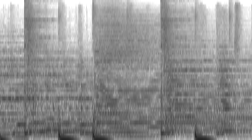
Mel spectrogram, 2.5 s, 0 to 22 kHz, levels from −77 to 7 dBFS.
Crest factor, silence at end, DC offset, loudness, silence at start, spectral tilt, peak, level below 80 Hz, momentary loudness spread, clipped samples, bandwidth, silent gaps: 14 dB; 0 s; under 0.1%; -14 LUFS; 0 s; -3.5 dB/octave; 0 dBFS; -18 dBFS; 3 LU; under 0.1%; over 20 kHz; none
